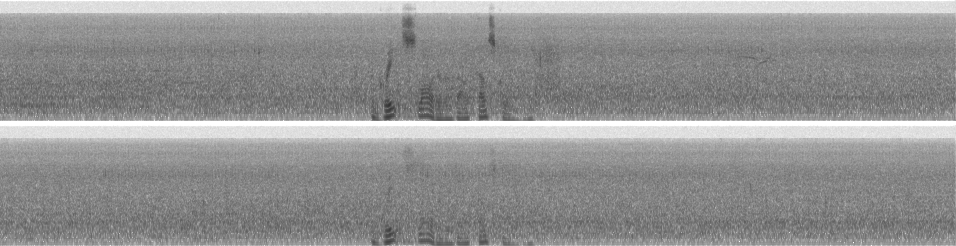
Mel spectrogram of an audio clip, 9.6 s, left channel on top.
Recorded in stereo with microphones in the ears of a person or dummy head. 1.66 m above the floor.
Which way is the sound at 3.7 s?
45° left (ahead or behind).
